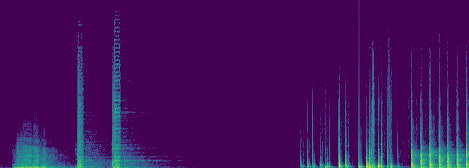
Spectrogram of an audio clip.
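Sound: knocking on a door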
